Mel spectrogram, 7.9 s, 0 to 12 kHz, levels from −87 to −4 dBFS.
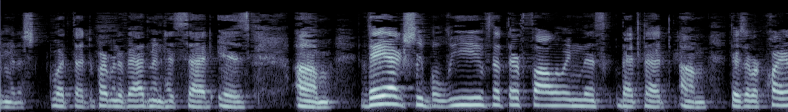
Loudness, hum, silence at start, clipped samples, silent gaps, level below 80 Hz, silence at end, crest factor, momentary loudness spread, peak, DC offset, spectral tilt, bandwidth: -25 LUFS; none; 0 s; under 0.1%; none; -76 dBFS; 0 s; 20 dB; 11 LU; -6 dBFS; under 0.1%; -5 dB/octave; 8.6 kHz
